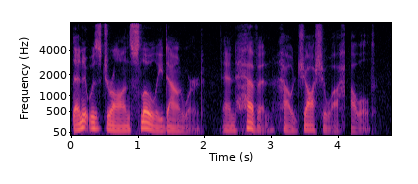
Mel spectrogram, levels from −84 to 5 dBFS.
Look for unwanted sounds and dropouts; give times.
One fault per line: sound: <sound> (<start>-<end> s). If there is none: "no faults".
sound: dropout (4.1-4.2 s)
